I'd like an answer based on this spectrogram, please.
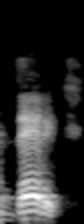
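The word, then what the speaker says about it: דרך: Por último, Jesus diz que ele é o caminho, e a palavra caminho em hebraico é Derek.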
